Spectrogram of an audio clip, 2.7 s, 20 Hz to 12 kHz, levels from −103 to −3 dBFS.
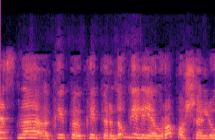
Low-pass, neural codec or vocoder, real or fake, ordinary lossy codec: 10.8 kHz; vocoder, 48 kHz, 128 mel bands, Vocos; fake; AAC, 32 kbps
